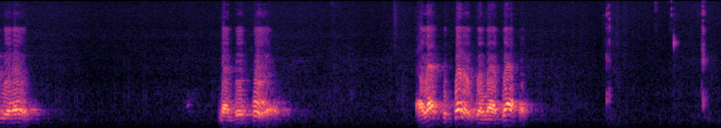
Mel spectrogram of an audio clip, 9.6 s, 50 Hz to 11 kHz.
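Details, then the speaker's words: Simulated high-frequency hearing loss: speech sentences with high frequencies filtered out but low frequencies (250, 500, 750 Hz, most of 1000 Hz) kept, sounding muffled and dull with crisp high sounds stripped, words hard to understand. "see the distinction none of the low frequencies were filtered out 250 500 750 hertz most of a thousand all there but none of the highs"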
